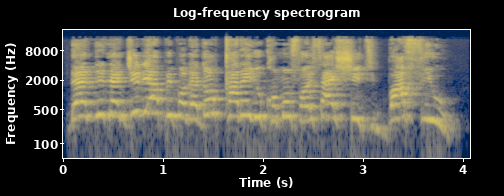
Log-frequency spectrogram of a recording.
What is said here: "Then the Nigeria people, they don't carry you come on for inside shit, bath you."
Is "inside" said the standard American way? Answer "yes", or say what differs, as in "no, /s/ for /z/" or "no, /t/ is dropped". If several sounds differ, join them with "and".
no, /n/ is dropped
